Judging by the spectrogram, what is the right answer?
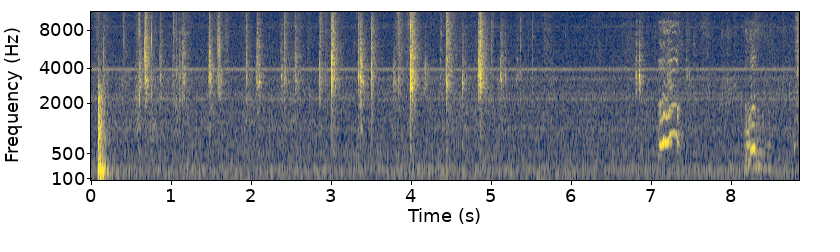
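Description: Three-week-old golden retriever puppies squealing: a short rising-and-falling squeal about seven seconds in and a second one a second later, after a run of light clicks and scuffles as the puppies play.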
